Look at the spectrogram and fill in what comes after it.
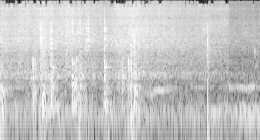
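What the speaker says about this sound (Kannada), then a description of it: "ಒಂದು ನಾಲ್ಕರಿಂದ ಐದು ಲವಂಗ ಎಲ್ಲಾದರೂ ಸ್ವಲ್ಪ ಚೆನ್ನಾಗಿ ಫ್ರೈ ಮಾಡ್ಕೋಬೇಕು ಮಸಾಲೆಗಳೆಲ್ಲ" Cloves, cardamom and other whole spices fry in oil in a pan for a paneer egg curry, giving a steady close sizzle broken by several sharp stirring scrapes and taps, with no voices.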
